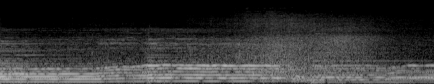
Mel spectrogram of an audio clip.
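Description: Male voices singing long held notes together in harmony over an acoustic guitar, the chord shifting about a second in and again near the end.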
